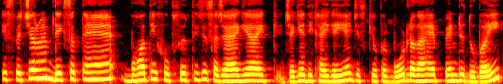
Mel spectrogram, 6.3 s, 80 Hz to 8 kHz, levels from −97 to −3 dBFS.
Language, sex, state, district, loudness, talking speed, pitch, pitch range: Hindi, female, Uttar Pradesh, Etah, -22 LUFS, 255 wpm, 210 Hz, 200-250 Hz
